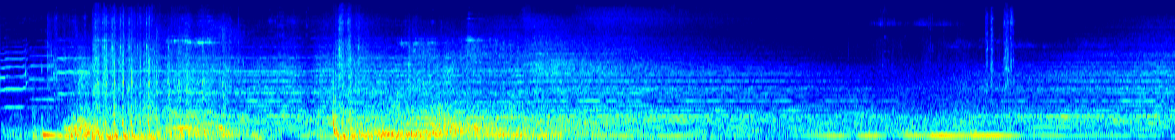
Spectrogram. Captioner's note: more Gunfire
